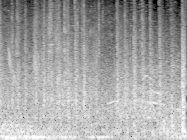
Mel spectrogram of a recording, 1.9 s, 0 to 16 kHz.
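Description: Heavy gunfire crossfire in the shooter Battlefield 6, with close, rapid overlapping bursts of automatic weapons firing almost nonstop, and a voice briefly talking over the shots.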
